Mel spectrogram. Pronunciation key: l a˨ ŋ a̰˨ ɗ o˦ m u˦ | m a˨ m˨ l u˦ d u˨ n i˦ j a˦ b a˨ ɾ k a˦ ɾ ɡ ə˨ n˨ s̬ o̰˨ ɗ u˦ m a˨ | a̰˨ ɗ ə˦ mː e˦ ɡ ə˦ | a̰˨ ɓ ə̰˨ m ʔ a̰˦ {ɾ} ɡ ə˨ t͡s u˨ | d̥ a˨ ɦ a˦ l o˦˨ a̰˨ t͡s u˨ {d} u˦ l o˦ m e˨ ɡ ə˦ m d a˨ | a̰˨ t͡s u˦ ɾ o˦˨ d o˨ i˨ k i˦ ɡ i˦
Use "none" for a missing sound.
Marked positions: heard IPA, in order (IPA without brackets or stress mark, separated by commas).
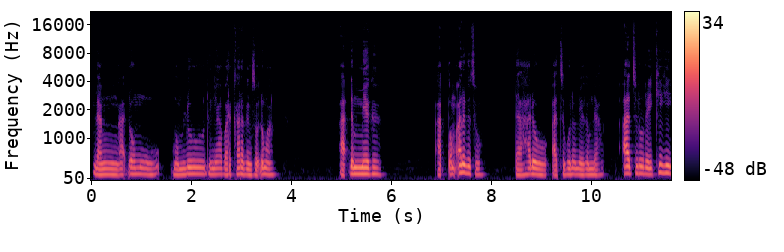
l, ɡ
